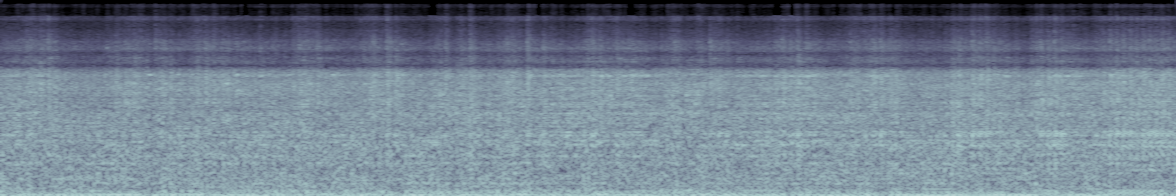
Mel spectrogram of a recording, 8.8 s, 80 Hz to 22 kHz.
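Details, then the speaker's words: Kohler Command 18 hp twin after rebuild and carburetor work, first start: steady, even drone with a constant low beat, no misses or knocks; running smoothly. "oh there we have it it runs"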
